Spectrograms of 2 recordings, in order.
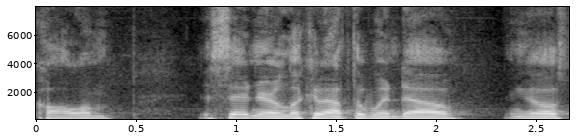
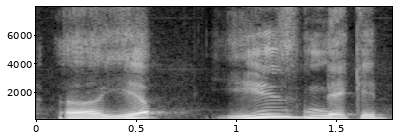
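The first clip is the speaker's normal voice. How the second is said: put-on young female voice with Kentucky accent. Retelling a young observer's remark over the headset, in a Kentucky woman's voice. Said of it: "this female Kentucky voice go".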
